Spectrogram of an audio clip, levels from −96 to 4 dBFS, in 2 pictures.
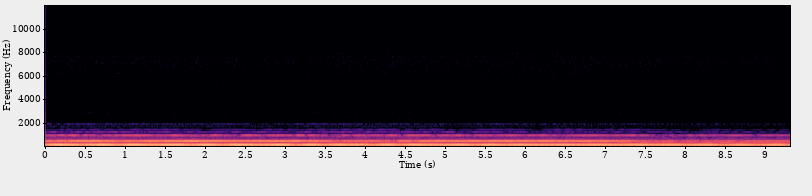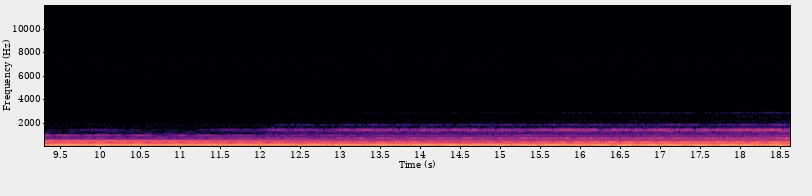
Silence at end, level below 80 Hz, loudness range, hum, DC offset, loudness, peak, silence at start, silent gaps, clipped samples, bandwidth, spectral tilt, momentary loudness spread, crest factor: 0 s; -34 dBFS; 5 LU; none; under 0.1%; -19 LUFS; -6 dBFS; 0 s; none; under 0.1%; 1.5 kHz; -16 dB/octave; 6 LU; 12 dB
